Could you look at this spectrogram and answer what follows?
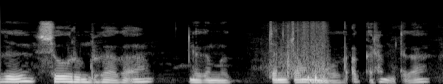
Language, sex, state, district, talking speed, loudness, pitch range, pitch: Wancho, male, Arunachal Pradesh, Longding, 190 wpm, -16 LUFS, 95-120 Hz, 105 Hz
